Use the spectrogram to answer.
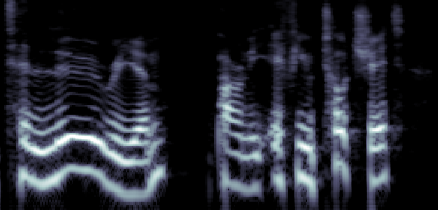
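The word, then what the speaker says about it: thorium: very well done indeed PA brilliant work um pronounced torium apparently if you touch it or ingest it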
